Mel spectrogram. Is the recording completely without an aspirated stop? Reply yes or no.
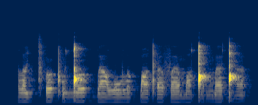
yes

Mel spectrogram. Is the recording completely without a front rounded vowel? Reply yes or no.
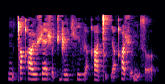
yes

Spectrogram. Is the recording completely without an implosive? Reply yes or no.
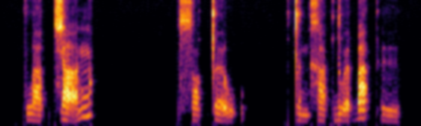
no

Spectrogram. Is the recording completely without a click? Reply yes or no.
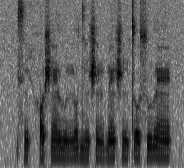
yes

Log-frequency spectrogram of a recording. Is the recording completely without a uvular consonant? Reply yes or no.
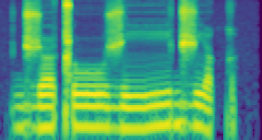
no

